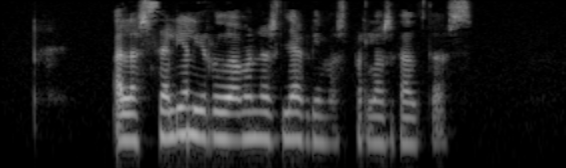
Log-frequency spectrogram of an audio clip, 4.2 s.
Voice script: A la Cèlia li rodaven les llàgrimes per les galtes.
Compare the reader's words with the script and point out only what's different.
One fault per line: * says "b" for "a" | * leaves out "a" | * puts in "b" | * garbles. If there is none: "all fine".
all fine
